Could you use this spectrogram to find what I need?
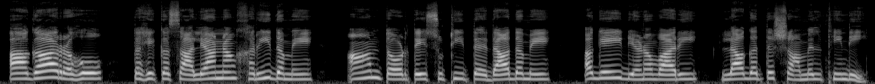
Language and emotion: Sindhi, neutral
